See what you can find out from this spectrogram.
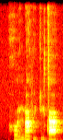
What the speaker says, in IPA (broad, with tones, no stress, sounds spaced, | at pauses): h o˧ ɾ ĩ˦ ɡ͡b ã˧ f i˧ k i˧ t a˦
